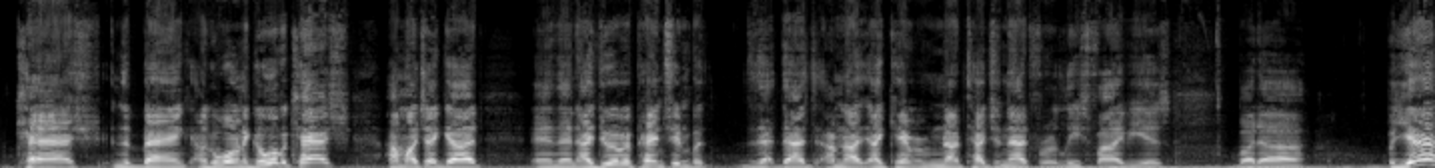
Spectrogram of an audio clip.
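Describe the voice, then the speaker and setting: A man's fairly high voice, full of very wide pitch swings. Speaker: retiree vlogger. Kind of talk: casual vlog. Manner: fast; halting, many fillers.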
